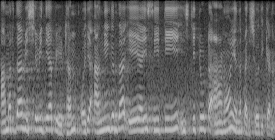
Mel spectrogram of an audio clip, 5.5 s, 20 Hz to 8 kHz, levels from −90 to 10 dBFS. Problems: constant background noise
